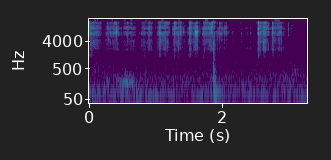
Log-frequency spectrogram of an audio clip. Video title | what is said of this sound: Porsche OEM Parts = Made in China?! Faulty 986 Boxster Headlight Switch | you can hear all the plastic inside is broken apart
